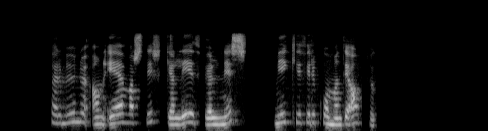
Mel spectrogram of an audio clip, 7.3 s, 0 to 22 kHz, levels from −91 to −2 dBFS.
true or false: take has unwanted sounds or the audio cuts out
false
